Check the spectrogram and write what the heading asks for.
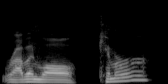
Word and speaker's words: Robin Wall Kimmerer: Is it Robin Wall Kimmerer? – That's correct.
